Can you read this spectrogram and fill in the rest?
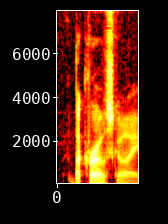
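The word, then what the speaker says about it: Pokrovskoye: Rasputin was born in Pokrovskoy. We're going with that? – Pokrovskoy.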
